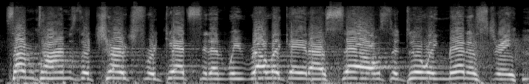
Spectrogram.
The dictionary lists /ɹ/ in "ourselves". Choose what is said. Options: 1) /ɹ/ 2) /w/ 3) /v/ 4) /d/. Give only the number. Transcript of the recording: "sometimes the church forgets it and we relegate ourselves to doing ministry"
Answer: 1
